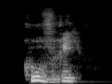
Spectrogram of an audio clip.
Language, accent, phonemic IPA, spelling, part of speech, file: French, Canada, /ku.vʁi/, couvris, verb, LL-Q150 (fra)-couvris.wav
- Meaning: first/second-person singular past historic of couvrir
